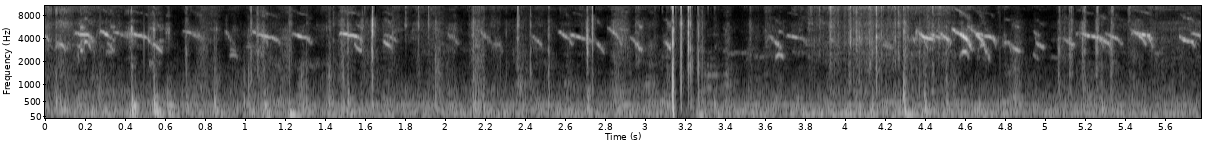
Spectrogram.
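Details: Newly hatched incubator chicks on day two, a mix of Sultan, Golden Sebright, Cochin and booted breeds, give many short high downslurred peeps in overlapping bursts, with scattered tapping, rustling and one sharp knock.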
